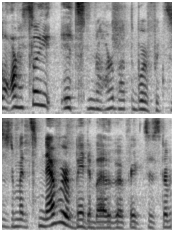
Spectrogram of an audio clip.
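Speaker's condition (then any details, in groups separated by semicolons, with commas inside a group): Spinocerebellar ataxia type 2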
